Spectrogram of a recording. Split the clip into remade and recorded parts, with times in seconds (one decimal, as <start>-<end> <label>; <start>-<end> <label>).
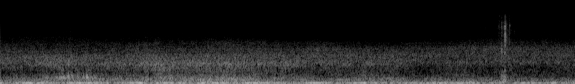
0.0-1.0 recorded; 1.0-1.6 remade; 1.6-5.8 recorded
